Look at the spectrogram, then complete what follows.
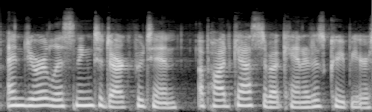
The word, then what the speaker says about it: poutine: notes and Kyla pronounced Putin correct ly as there these folks are fellow Canadians I happen to be a lazy fellow Canadian who just pronounce it the English way poutine and that brings us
